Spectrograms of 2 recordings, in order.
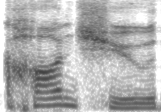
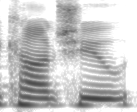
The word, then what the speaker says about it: Khonshu: first thing he sees is the statue of Kanchu, the moon god. Okay. Oh my God! Konshu, right? Khonshu. Okay, Khon. So, Okay. Kanchu. Okay. If we're gonna do the Stewie pronouncing Kanchu.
